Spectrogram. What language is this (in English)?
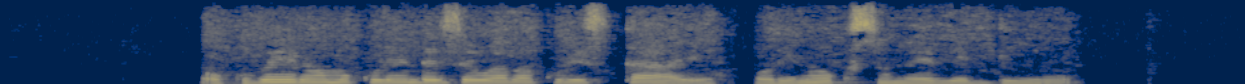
Ganda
